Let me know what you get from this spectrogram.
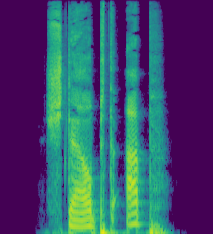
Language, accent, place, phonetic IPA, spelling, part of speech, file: German, Germany, Berlin, [ˌʃtɛʁpt ˈap], sterbt ab, verb, De-sterbt ab.ogg
- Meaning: inflection of absterben: 1. second-person plural present 2. plural imperative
